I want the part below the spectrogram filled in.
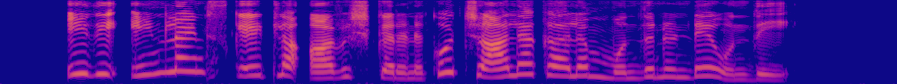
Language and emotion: Telugu, neutral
